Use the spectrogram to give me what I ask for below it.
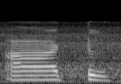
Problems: constant background noise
